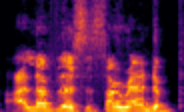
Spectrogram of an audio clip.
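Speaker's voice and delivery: high, loud, tickled delight; giggly and delighted; real amusement. Real, not acted. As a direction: say it just coming out of a laughing fit. Cracked up by own impression.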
